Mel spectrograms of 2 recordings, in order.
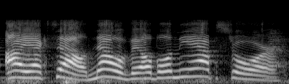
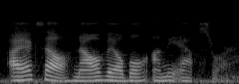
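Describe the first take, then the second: First: It is said in a bold, dramatic manner. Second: It is said in a mild, plain manner.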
